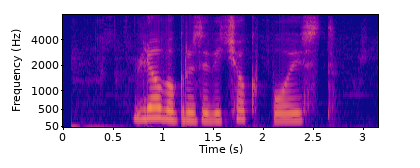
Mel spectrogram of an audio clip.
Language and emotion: Russian, neutral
